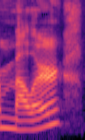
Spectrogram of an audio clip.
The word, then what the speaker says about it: Mueller: If you guys are looking for some great Botox and lip filler in Beverly Hills, his name is Dr. Meller, but it's spelled like Mueller, like M-U-E-L-L-E-R, Gregory Meller.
